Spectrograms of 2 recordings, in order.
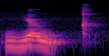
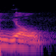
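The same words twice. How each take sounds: First: The L is silent, rhyming with Coke. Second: The L sound is pronounced before the K. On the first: The speaker calls it right. "you should say yolk" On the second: The speaker calls it wrong. "You shouldn't say yolk"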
